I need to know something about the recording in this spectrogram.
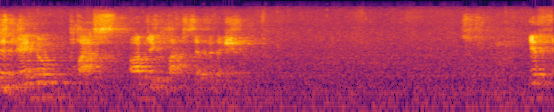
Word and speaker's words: Django: And I'm going to choose Django, the D is silent, as one example implementation for a data model.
